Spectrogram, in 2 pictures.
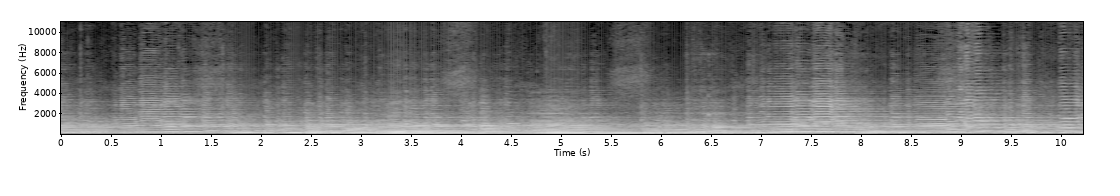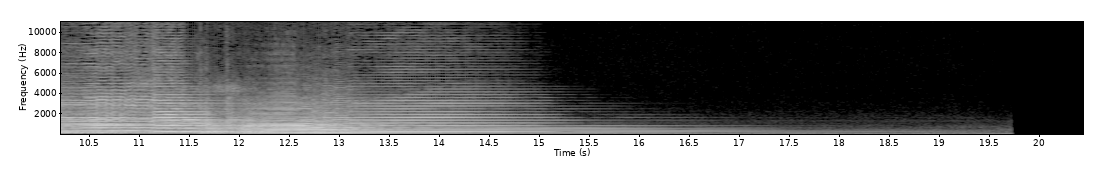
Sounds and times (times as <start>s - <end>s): String section: 0.0s - 16.8s.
